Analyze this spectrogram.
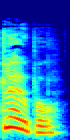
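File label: "global", British English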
